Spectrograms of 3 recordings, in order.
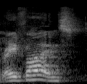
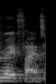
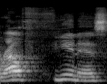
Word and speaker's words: Ralph Fiennes: Yeah, and I mean, you wouldn't have noticed it was Ralph Fiennes. It's not Ralph Fiennes, like his name is spelled. It's pronounced very weird.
